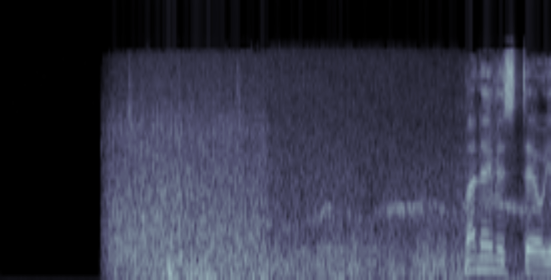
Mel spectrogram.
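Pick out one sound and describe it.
Wind blows strongly outdoors.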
